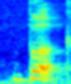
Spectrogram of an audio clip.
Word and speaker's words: book: way makes sense because remember ooh can say uh or it can say ooh okay like so we're going to try to sound it out so i have ba book very good because if i tried the other way and say ba ook boop doesn't make sense so books books very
